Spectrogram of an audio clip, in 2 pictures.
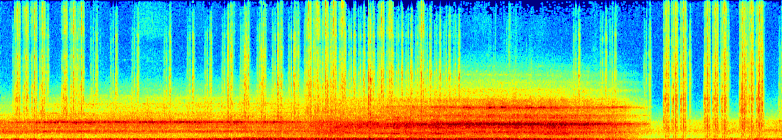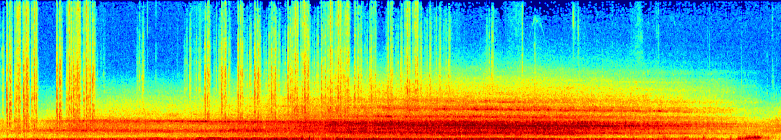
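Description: Amtrak high-speed electric trainset passing at speed: a rushing noise with a high whine that builds to a peak, drops off suddenly, then swells to a second peak and fades away.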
